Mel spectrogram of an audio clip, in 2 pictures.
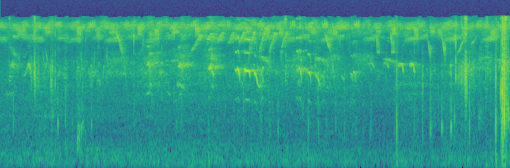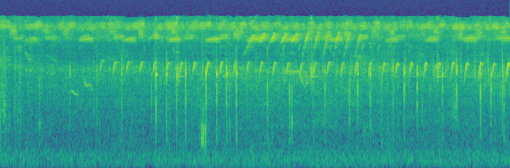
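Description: Outdoor ambience with small birds chirping, then a fast, even trill of high chirps through the second half. There is a single sharp click about five seconds in.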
